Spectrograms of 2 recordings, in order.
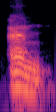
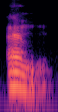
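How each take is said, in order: First: The words merge, with the vowel swallowed. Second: The words merge, with the vowel swallowed.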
